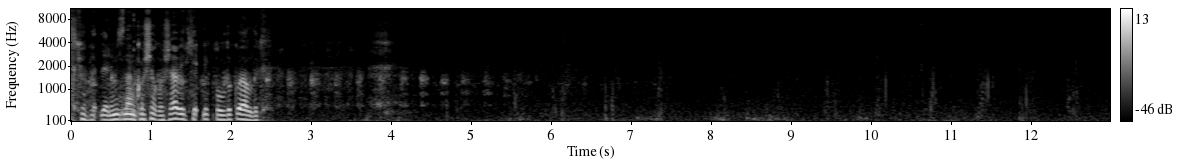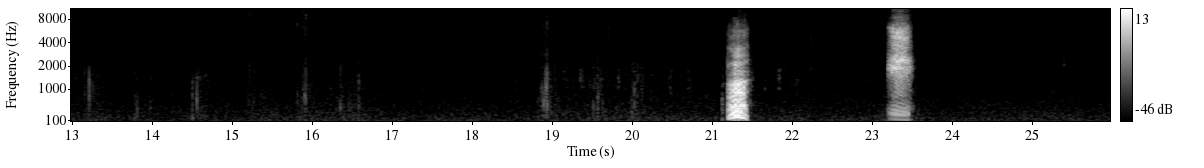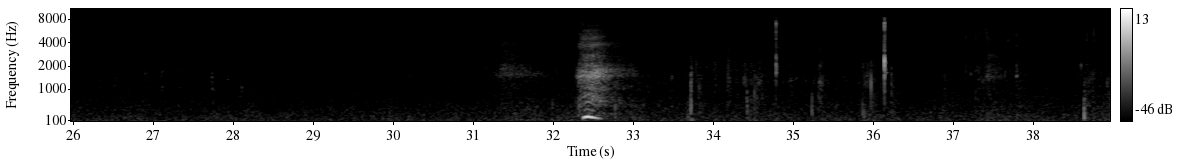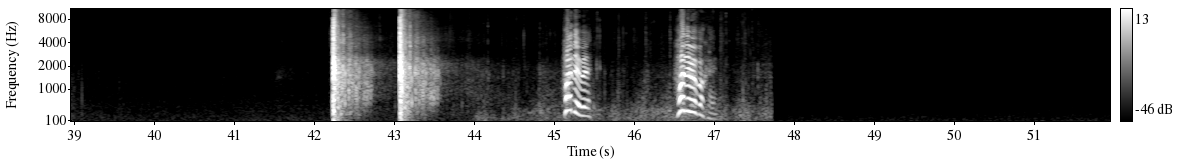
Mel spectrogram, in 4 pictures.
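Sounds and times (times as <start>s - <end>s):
short loud vocal calls: 21.1s - 21.6s, 23.2s - 23.6s
shotgun shots: 42.2s - 43.9s.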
